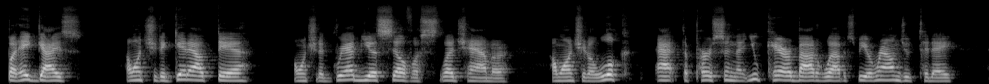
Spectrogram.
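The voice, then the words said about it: Put-on Brooklyn accent. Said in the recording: “slip into my, you know, Jamesy boy from Bensonhurst, Brooklyn accent”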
